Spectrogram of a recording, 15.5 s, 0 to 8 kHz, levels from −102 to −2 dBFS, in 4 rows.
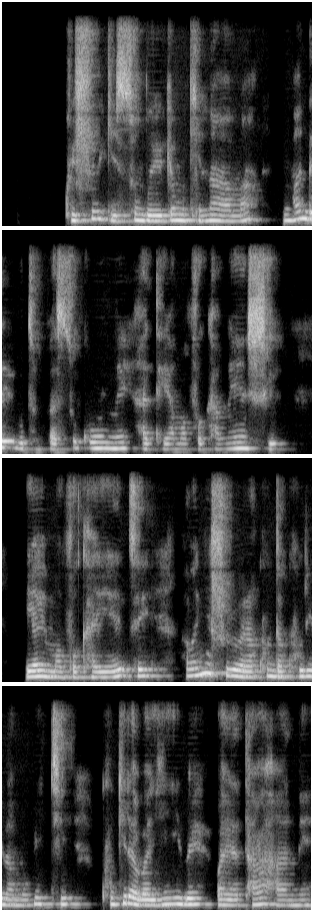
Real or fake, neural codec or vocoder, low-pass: fake; codec, 44.1 kHz, 7.8 kbps, DAC; 7.2 kHz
